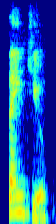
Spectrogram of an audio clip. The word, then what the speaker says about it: thank you: sempre lembrar da linguinha na hora que for pronunciar thank you.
